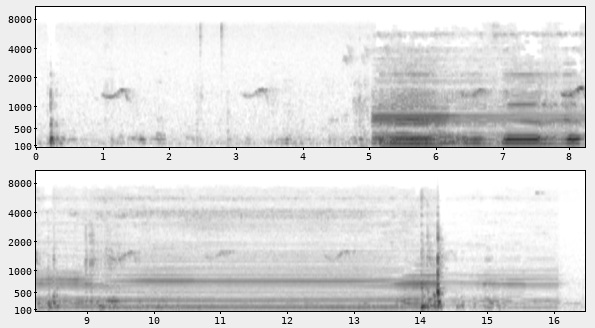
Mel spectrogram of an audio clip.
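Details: A low buzzing motor drone starts, runs steadily for about nine seconds, then stops: a prototype topical ozone therapy device, still a work in progress, running to deliver ozone into a wound bed.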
